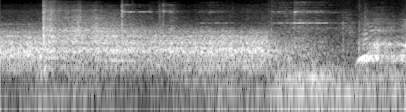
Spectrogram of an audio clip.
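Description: Rapid automatic-gunfire sound effect in one long, loud burst that stops about three-quarters of the way through.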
